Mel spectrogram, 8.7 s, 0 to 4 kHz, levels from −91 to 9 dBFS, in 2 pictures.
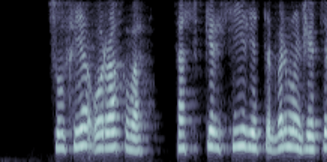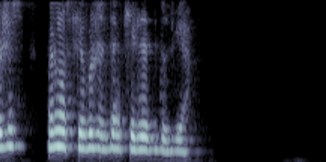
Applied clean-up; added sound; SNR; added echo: neural mask model Resemble Enhance denoiser.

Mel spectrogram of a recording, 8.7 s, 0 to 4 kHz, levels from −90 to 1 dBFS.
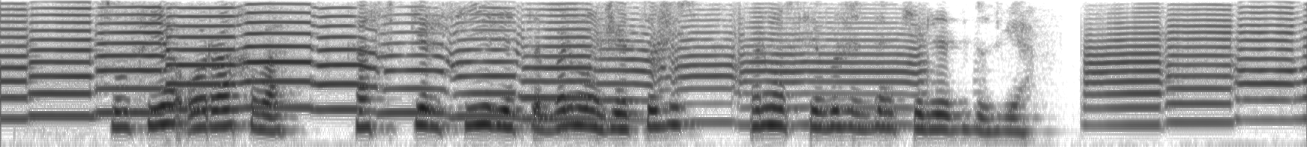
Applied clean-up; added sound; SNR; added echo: none; Trumpet; 0 dB; none.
